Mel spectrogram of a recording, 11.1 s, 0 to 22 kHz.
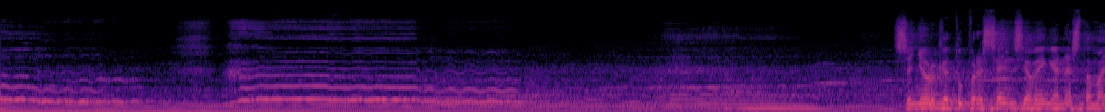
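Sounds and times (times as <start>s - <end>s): person singing long notes: 0.0s - 9.4s
sustained keyboard pad chord: 0.0s - 11.0s.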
